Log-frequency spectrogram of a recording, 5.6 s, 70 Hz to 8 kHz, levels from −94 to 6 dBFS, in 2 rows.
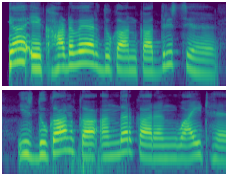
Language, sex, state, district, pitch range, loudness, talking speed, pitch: Hindi, male, Jharkhand, Deoghar, 175-230 Hz, -14 LUFS, 160 wpm, 195 Hz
